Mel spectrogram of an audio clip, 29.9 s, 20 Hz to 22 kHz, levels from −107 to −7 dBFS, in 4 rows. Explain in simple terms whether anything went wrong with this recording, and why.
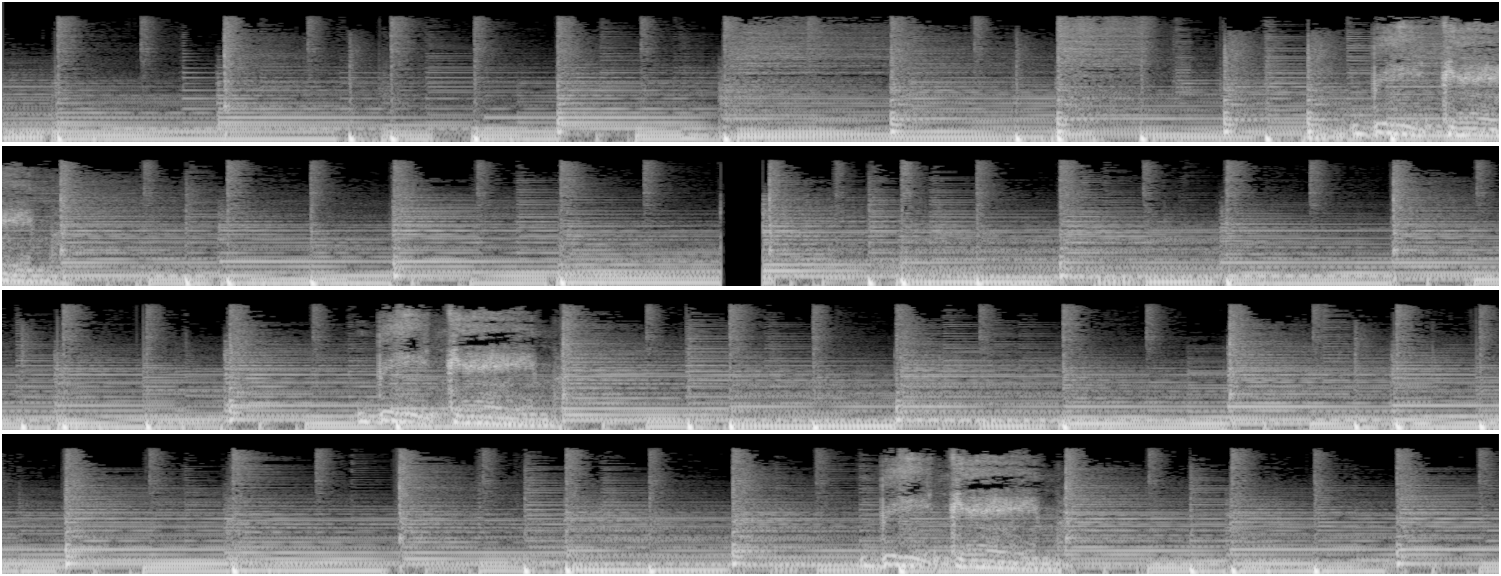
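At 11.08 s the sound stops dead for 210 ms, until 11.29 s. This playback stall likely happened because the player briefly ran out of data. From 11.29 to 12.13 s, the audio plays 1.25 times too fast but keeps its normal pitch. This is time-compressed catch-up. The player trims tiny pieces to get back on schedule.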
